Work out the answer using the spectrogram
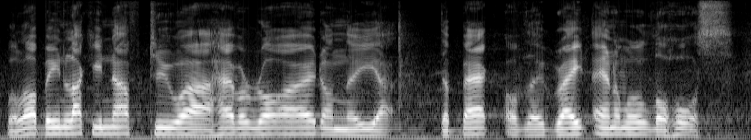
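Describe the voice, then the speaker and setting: An older Australian man commentating live over an arena PA, with folksy showmanship and drawn-out phrasing. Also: fairly high pitch, level tone, clean tone. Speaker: campdraft commentator and announcer. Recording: echoing arena PA, long reverb.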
